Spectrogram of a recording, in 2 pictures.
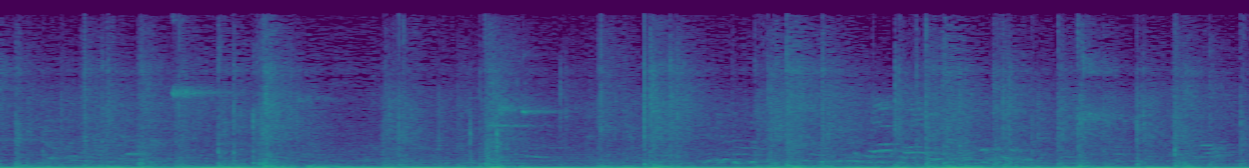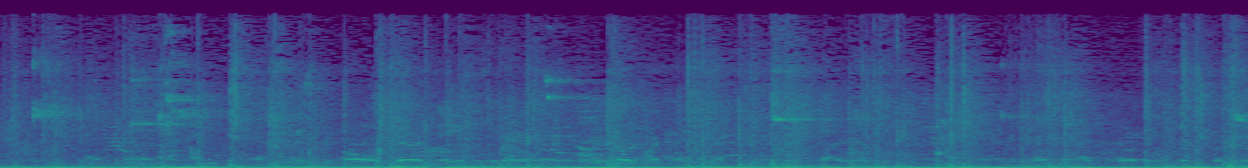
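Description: A volleyball is struck and thuds repeatedly in a large echoing gym.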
